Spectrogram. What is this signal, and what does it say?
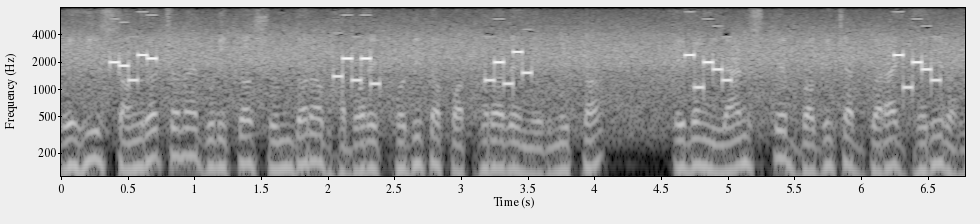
Five-tone selective call (ZVEI), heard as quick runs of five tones, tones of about 70 ms, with radio hiss and speech in Odia. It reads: 87309 49392 38225 01863 01863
